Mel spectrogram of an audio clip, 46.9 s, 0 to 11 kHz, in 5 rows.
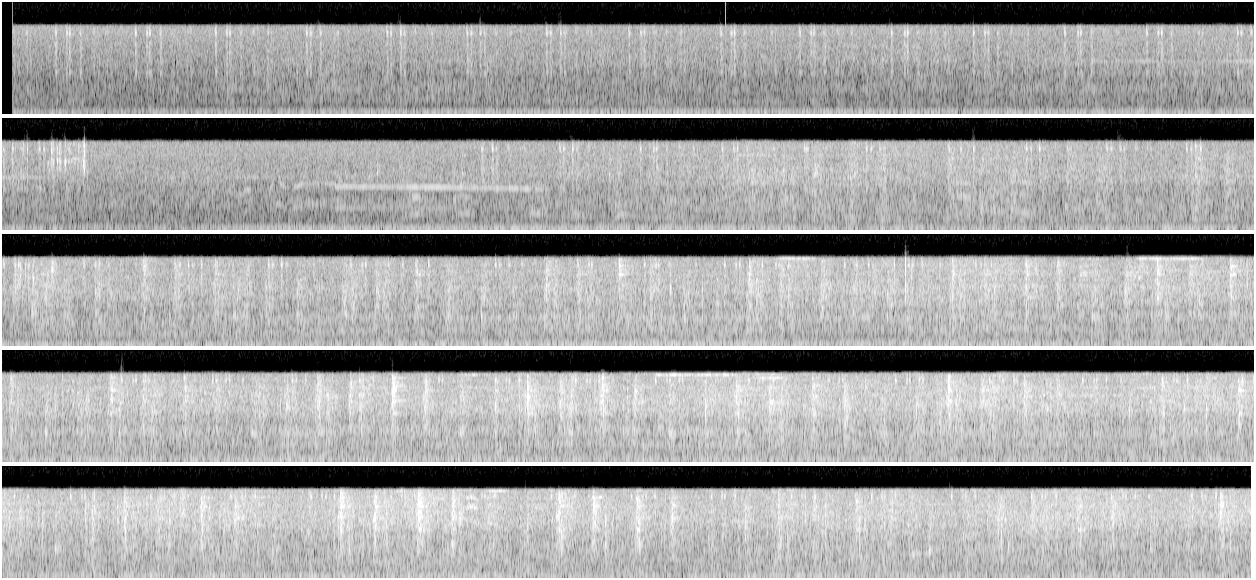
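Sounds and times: low train rumble: 0.1 - 46.9
wheels clattering over rail joints: 11.8 - 46.9.

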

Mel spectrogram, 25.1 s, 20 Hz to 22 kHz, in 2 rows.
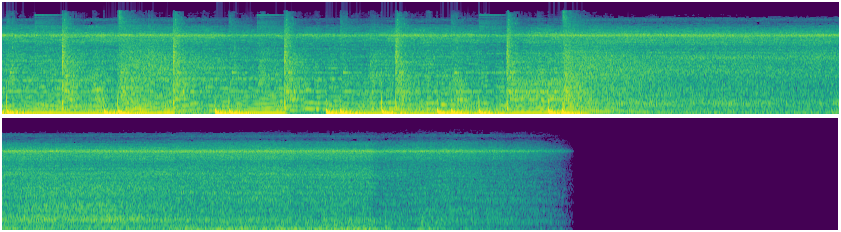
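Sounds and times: thin high whistle: 0.0 - 16.8
cutting torch hissing roar: 0.0 - 21.1.

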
